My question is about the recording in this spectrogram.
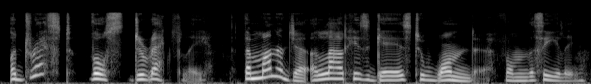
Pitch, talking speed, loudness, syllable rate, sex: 220 Hz, 130 wpm, -18 LUFS, 4.5 syllables/s, female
